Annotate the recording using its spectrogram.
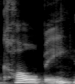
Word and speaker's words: Kolbe: I took a test that's called Colby. It's spelled K-O-L-B-E.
